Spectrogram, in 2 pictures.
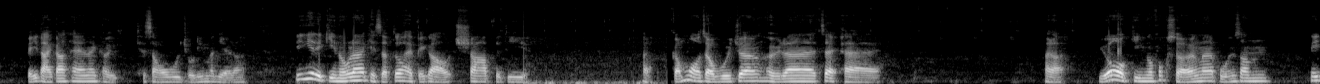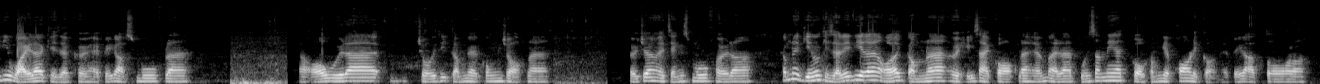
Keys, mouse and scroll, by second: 0.0-1.8 scroll up 3, 1.8 f, 3.1-7.0 drag, 7.0-8.0 middle drag, 8.0-11.0 drag, 11.0-11.9 scroll down 7, 11.3 middle click, 11.9-15.0 middle drag, 15.0-15.9 scroll up 5, 15.9-17.6 drag, 17.6 middle click, 18.5 click, 19.3 scroll down 2, 19.6-20.9 middle drag, 20.9-23.4 scroll up 7, 23.4-26.0 middle drag, 26.0-26.4 scroll down 3.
